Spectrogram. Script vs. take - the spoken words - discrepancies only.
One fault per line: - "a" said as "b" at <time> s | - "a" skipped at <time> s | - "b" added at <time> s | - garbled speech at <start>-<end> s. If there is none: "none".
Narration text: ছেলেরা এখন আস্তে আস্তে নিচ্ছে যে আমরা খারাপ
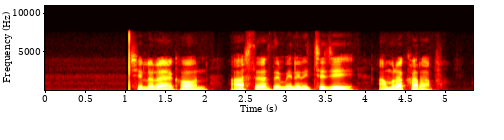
- "মেনে" added at 2.9 s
